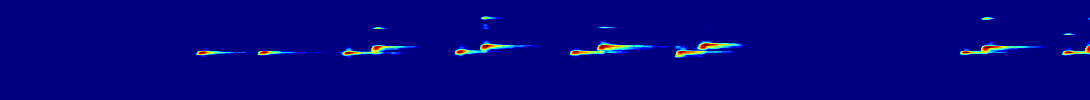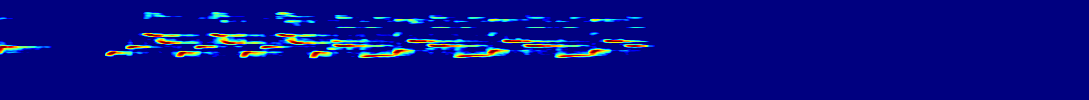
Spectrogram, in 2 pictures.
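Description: European goldfinch singing a Malaga-style tutoring song: a string of short upward-flicking notes, mostly in pairs, a brief pause, then a fast run of rising notes for nearly three seconds that stops abruptly near the end.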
